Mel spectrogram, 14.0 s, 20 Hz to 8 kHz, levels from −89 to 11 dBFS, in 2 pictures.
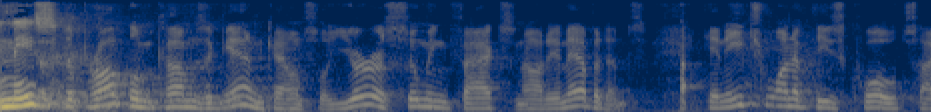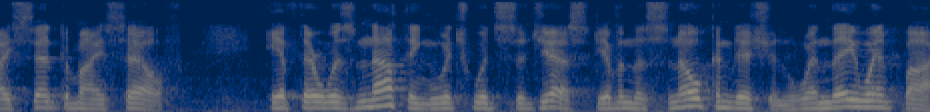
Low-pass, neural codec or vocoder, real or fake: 7.2 kHz; codec, 16 kHz in and 24 kHz out, 2.2 kbps, FireRedTTS-2 codec; fake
